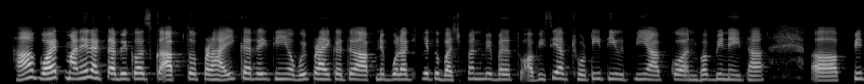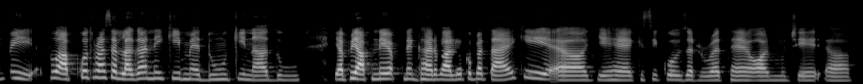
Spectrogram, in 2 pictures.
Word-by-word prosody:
हाँ, 325 - +6
बहुत 265 +3 +8
मायने 275 +3 +5
रखता 290 -4 +4
है 255 - +7
बिकॉज़ 255 0 0
क - - 0
आप 220 0 +6
तो 255 - 0
पढ़ाई 225 -1 +3
कर 265 -3 +1
रही 250 0 -2
थीं 250 -1 -5
और 235 - -3
वो - - -7
भी 235 - 0
पढ़ाई 245 -2 +4
कर 245 - -4
रहे - - -3
थे। - - 0
आपने 220 +2 +2
बोला 235 +1 0
कि 235 - -19
ये 260 - -1
तो 260 - -3
बचपन 220 +4 -4
में, 250 0 -8
तो 240 - -18
मतलब 230 0 -8
अभी 235 +5 -6
से 260 +5 -4
आप 260 -2 0
छोटी 260 +3 -8
थी 255 - -4
उतनी 240 +2 -11
आपको 215 +1 -3
अनुभव 215 +1 -4
भी 240 - -6
नहीं 225 -2 -5
था। 205 0 0 0.5
अ, 190 +1 +2 0.2
फ़िर 270 - -3
भी 280 -5 -3 0.2
तो 305 - -6
आपको 245 +6 +4
थोड़ा-सा 315 0 +2
लगा 260 0 +4
नहीं 280 0 -6
कि 280 -2 -4
मैं 235 -4 -4
दूँ 230 +2 -8
कि 240 -2 -6
ना 200 -1 -1
दूँ? 205 0 -15 0.4
या 235 - +7
फ़िर 270 +4 +5
आपने 245 +2 +5
अपने 255 0 -3
घर 230 -1 +1
वालों 225 +2 +4
को 260 - -4
बताया 245 -2 +1
कि 285 -6 -1
अ, 205 -2 +2
ये 205 0 -5
है 200 -1 0
किसी 220 +1 -15
को 215 -1 -7
ज़रूरत 200 -1 -6
है 200 -1 -2
और 190 0 0
मुझे 195 0 -10
अ, 185 -2 -8
235 Hz, 255 wpm, -24 LUFS, 215-255 Hz, 0.5 s, बहुत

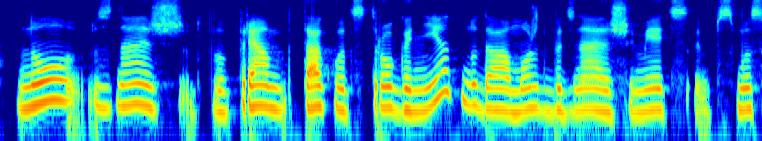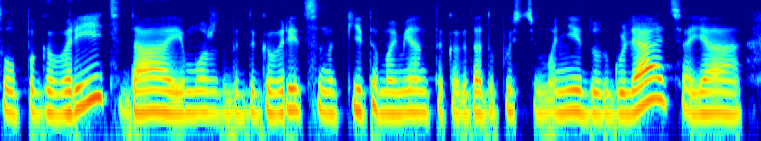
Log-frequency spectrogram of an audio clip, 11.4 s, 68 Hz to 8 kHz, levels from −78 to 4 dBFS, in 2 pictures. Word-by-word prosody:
Ну, 255 +6 +5
знаешь, 225 0 -2 0.2
п 185 -2 -3
прям 220 +2 +3
так 220 - +4
вот 200 -3 -1
строго 215 -3 0
нет. 255 - 0
Ну 235 - 0
да, 205 -3 +2
может 195 +1 -1
быть, 195 -1 -3
знаешь, 195 -2 -2
иметь 195 0 -2
см - - -10
смысл 205 -2 -2
поговорить, 190 - +1
да, 190 0 +2
и, - - +1
может 180 0 -3
быть, 175 -1 -6
договориться 185 +3 -1
на 180 -1 -2
какие-то 180 +2 -3
моменты, 180 0 -2
когда, 175 - -2
допустим, 165 - -7
они 190 +1 +1
идут 175 -1 -2
гулять, 220 +11 +3
а 190 - -1
я 175 -1 0
195 Hz, 170 wpm, -23 LUFS, 180-215 Hz, 0.2 s, Ну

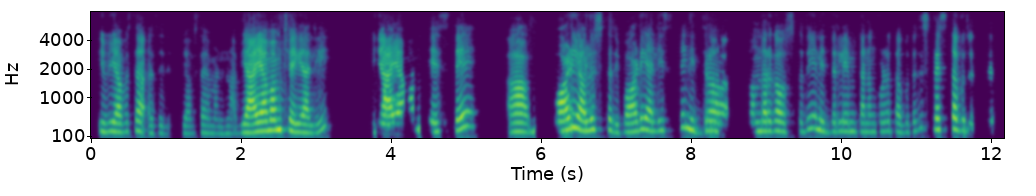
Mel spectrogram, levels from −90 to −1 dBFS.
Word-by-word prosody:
ఇవ్యవసా 210 +1 -2
అదది 170 -1 -18 0.2
వ్యవసాయం 175 +1 -16
అంటున్నా. 165 +1 -19
వ్యాయామం 220 +6 +7
చేయాలి. 195 0 0 0.8
వ్యాయామం 215 +6 +3 0.2
చేస్తే 210 +4 -2 0.7
ఆహ్, 210 -2 +4 0.4
బాడీ 250 +7 +7
అలుస్తది 250 -3 -2
బాడీ 215 +6 0
అలిస్తే 235 +6 -12
నిద్ర 225 -2 -5 0.6
తొందరగా 220 +1 -2
వస్తది 215 +5 -15
నిద్రలేనితనం 210 -1 -9
కూడా 215 +1 -11
తగ్గుతది. 200 +6 -12
స్ట్రెస్ 255 0 -2
తగ్గుతది. 235 -6 -2
స్ట్రెస్ 460 - -17
215 Hz, 110 wpm, -20 LUFS, 200-235 Hz, 0.8 s, వ్యాయామం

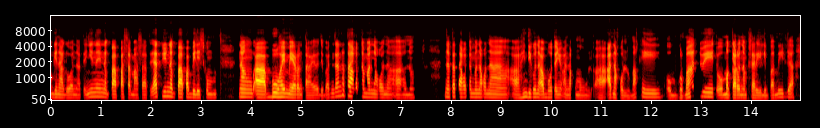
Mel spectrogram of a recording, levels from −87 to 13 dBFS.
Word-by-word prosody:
ginagawa 130 -3 -5
natin, 125 +1 -13
yun 175 +4 -4
na 180 - -1
yung 175 -2 -2
nag-papasama 135 -3 -1
satin 130 +5 -3
at 175 - +8
yung 195 -1 +3
nagpapabilis 150 -4 +2
kung 140 -1 -11 0.5
ng, 170 -1 +4 0.2
ah, 140 -1 +10
buhay 170 +1 +4
meron 135 -3 +3
tayo 120 +2 -8
di 115 - -13
ba. - - -12
Natatakot 190 +2 +2
naman 155 -3 -2
ako 140 0 -6
na, 140 -1 -10
ah, - - -5
ano, 125 0 -14 0.6
na-tatakot 165 -1 -2
naman 155 -1 -3
ako 155 - -6
na, 145 - -1 0.3
ah, 130 - -4
hindi 165 +2 -5
ko 155 - -2
naabutan 140 -1 +1
yung - - -6
anak 125 0 -9
mong 115 -2 -16
ah, - - -6
anak - - +1
ko 120 -2 -11
lumaki 155 - -7
o 110 +1 -11
grumaduate 175 +9 0
o 125 - -3
magkaroon 125 -1 +3
ng 125 - -17
sariling 115 -2 -4
pamilya, 150 +4 -7
145 Hz, 185 wpm, -26 LUFS, 130-160 Hz, 0.6 s, ah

